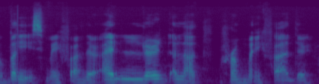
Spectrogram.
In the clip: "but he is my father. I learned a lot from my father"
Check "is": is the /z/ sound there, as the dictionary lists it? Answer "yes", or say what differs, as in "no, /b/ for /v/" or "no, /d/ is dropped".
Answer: no, /s/ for /z/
